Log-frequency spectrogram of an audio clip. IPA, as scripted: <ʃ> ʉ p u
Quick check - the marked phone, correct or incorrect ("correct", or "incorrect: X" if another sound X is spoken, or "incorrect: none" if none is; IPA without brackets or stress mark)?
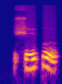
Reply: correct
